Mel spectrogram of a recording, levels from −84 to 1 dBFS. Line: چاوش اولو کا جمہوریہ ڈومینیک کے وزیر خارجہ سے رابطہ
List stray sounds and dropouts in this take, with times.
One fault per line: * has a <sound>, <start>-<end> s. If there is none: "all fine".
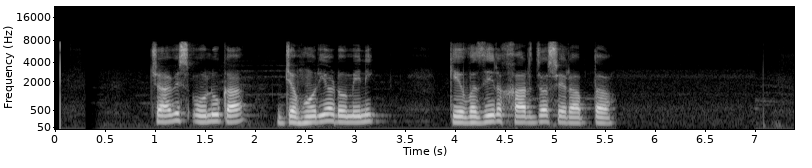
all fine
